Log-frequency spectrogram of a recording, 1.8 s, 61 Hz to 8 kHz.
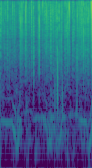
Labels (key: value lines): label: biophony, cascading saw
recorder: SoundTrap 600 or HydroMoth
